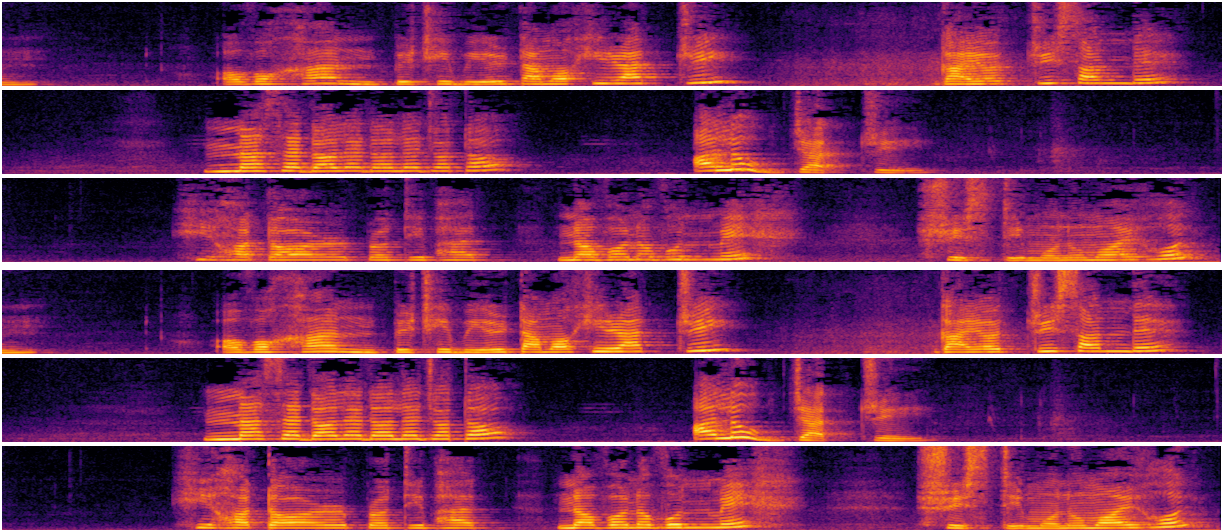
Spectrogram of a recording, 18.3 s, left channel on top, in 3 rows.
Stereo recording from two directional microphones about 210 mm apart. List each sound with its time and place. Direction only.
1.0 s speech: 50° right (ahead or behind)
4.6 s speech: 50° right (ahead or behind)
7.1 s speech: 50° right (ahead or behind)
13.0 s speech: 50° right (ahead or behind)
